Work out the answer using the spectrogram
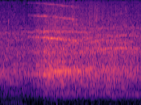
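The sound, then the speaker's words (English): A crowd at a school rally claps and cheers, led by cheerleaders, a fairly soft, continuous mix of applause and voices that swells briefly midway before settling. “The cheerleaders jump up and down and lead the applause excitedly.”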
